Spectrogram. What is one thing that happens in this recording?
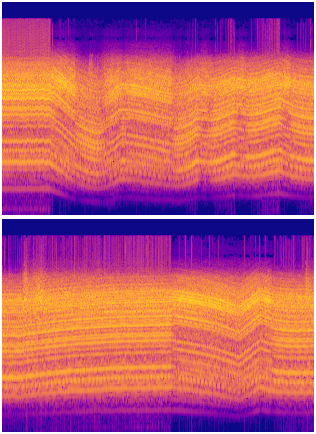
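A motorbike engine whines steadily, its pitch rising and falling as the bike speeds up and slows down.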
